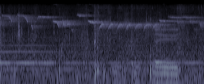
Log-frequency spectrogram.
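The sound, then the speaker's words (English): Several birds, among them crow, jay, magpie, blackbird, song thrush, robin, dunnock, blue tit, great tit and long-tailed tit, sing and chirp at once in a park, with a quick repeated run of high notes standing out among scattered tweets over a low steady background hum. “Carrying crow, jay, magpie, blackbird, song thrush, robin, dunnock, blue tit, great tit, long tail tit.”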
